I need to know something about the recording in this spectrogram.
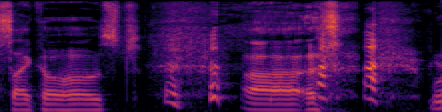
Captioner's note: laughter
